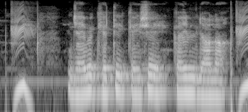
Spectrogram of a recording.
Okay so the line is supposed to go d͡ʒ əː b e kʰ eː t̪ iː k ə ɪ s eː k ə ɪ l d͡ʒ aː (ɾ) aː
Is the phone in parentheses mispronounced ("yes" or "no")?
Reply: yes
